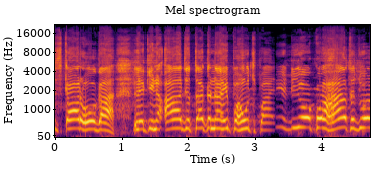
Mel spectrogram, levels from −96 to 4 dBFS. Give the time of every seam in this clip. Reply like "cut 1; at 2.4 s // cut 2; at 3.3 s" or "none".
cut 1; at 3.3 s

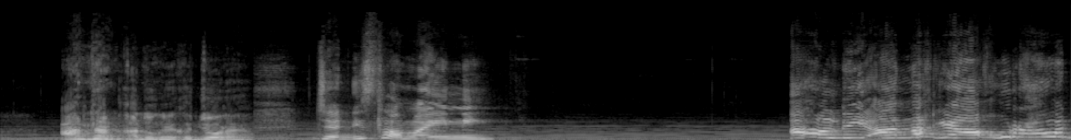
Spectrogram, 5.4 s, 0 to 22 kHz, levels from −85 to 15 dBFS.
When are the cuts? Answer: cut 1; at 1.3 s

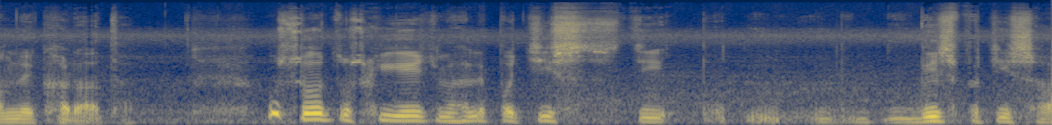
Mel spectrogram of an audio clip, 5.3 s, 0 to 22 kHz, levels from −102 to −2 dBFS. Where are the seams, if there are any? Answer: none

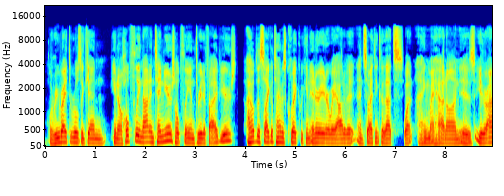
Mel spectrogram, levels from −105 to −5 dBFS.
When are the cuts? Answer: cut 1; at 3.8 s // cut 2; at 7.2 s

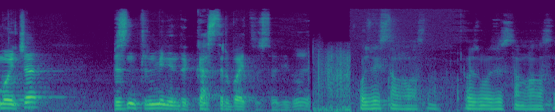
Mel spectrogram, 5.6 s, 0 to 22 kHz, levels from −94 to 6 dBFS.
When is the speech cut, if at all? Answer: cut 1; at 3.1 s

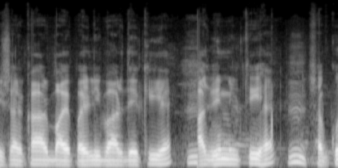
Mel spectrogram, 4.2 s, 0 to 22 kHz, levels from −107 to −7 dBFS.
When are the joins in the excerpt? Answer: cut 1; at 2.5 s

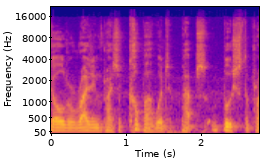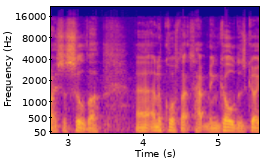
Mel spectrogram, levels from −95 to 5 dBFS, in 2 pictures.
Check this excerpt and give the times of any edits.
none

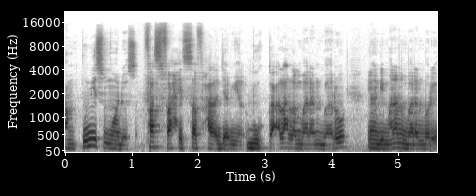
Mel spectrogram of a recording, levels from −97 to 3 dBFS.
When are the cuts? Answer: cut 1; at 1.1 s

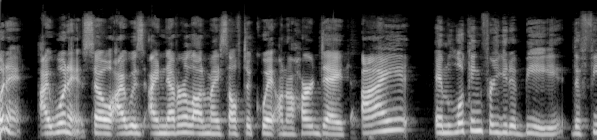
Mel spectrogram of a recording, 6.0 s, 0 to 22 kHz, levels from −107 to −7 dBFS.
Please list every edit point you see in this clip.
cut 1; at 3.5 s

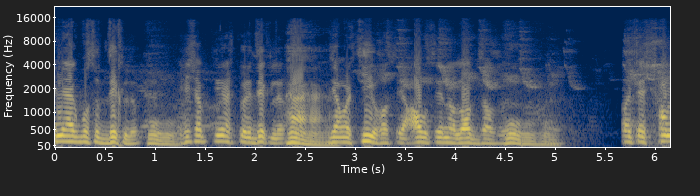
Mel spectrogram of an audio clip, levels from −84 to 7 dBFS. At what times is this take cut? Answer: cut 1; at 1.3 s

